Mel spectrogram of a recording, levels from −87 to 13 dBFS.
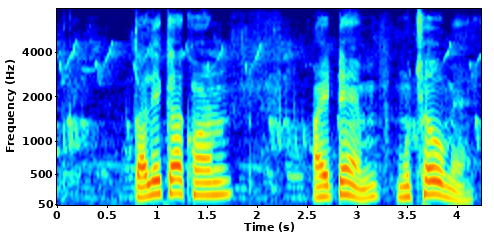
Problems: constant background noise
